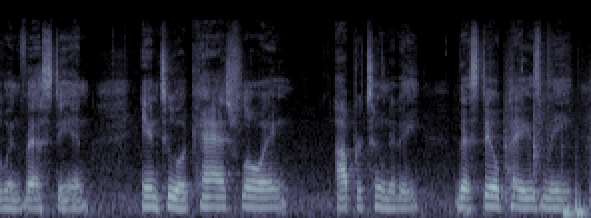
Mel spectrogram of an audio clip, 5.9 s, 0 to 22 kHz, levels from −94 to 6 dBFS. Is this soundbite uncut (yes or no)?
yes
